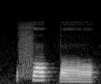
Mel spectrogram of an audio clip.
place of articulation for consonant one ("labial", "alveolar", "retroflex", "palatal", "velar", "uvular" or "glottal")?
labial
